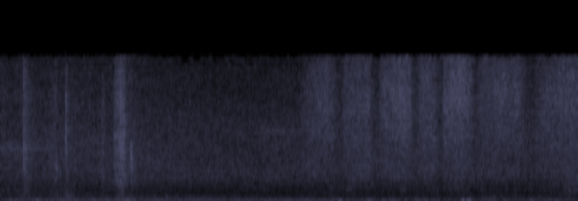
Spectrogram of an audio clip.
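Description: Cloth rag rubbing paste wax onto a wooden tabletop edge, with a few small knocks, over a steady low hum.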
